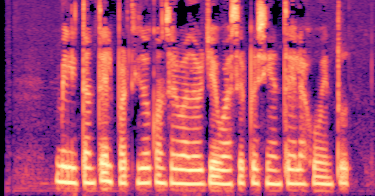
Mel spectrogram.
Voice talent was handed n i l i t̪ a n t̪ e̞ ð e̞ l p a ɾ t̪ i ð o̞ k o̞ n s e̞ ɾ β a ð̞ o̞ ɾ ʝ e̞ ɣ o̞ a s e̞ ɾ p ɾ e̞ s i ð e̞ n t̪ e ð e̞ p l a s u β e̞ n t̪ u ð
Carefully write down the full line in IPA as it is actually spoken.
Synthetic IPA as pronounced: m i l i t̪ a n t̪ e̞ ð e̞ l p a ɾ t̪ i ð o̞ k o̞ n s e̞ ɾ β a ð̞ o̞ ɾ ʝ e̞ ɣ o̞ a s e̞ ɾ p ɾ e̞ s i ð e̞ n t̪ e ð e̞ l a x u β e̞ n t̪ u ð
